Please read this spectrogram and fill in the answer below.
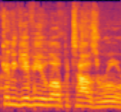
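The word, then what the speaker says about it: L'Hôpital: a section entitled the hospital's rule it's actually pronounced l'hopital l'hopital lo put a towel l'hopital's rule and this is what we're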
